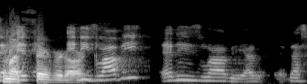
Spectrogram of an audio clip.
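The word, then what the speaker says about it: Enies Lobby: Eddie's Lobby. That's how you pronounce it.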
